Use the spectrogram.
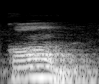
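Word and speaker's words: comb: तो food grains, कॉम यहाँ जो है कॉम पढ़ेंगे, कॉम बी नहीं पढ़ना है, ठीक है, बी को साइलेंट किया गया है, कॉम पढ़ना है, एस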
